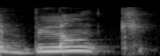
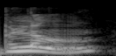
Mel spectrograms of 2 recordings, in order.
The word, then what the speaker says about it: blanc: For instance, if you say blanc instead of blanc, I'm not sure what you're saying is that important.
